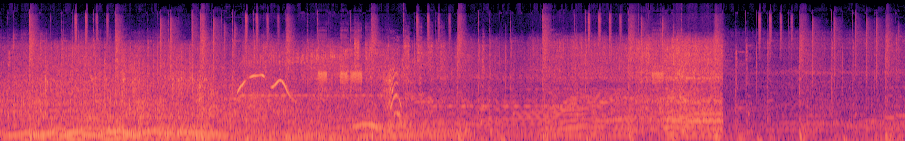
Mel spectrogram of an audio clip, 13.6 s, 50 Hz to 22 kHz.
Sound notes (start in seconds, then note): 3.7 men catcalling; 8.1 motorcycle engines roaring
